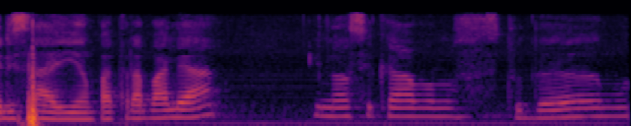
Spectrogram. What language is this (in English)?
Portuguese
